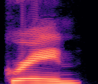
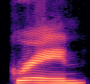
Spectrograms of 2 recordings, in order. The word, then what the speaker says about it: Green: Her paternal surname Green is Swedish and pronounced Grain. Grain, it does not originate from the English word green, color, which is G-R-O-N in Swedish.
